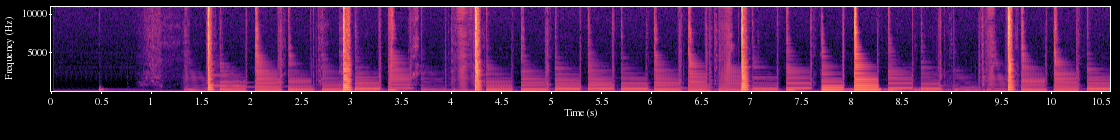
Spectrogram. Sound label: Bass guitar blues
